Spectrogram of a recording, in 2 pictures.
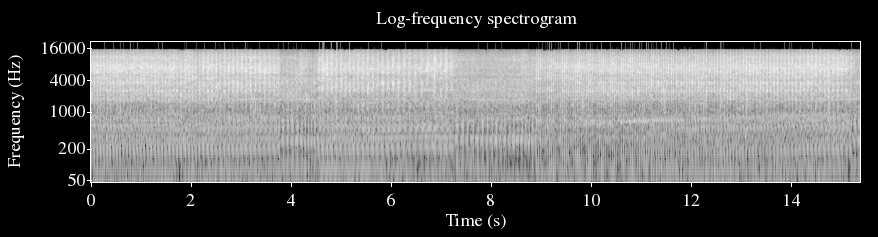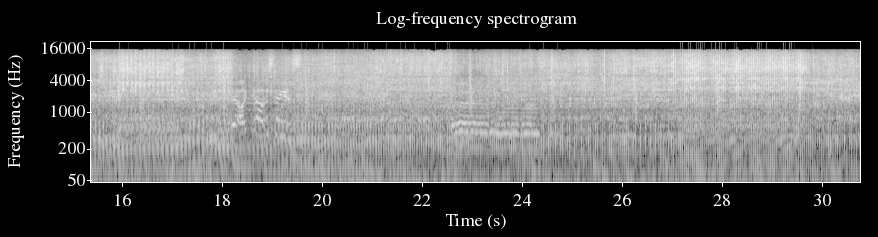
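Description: A Phatmoto Rover motorized bicycle's 79cc four-stroke engine runs under load while being ridden, its pitch rising and falling with the throttle.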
